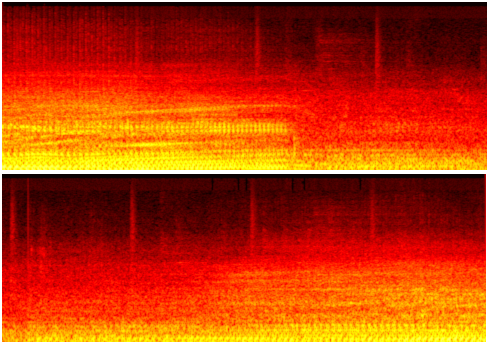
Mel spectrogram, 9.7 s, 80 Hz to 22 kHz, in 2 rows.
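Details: 2020 Indian Scout Bobber V-twin with new Vance & Hines 3-inch Slash Cut slip-ons replacing stock pipes, no reflash: loud deep blat revs up, drops back, settles to even lumpy idle, no knocks or rattles; normal running, loud but good.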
